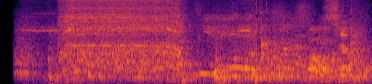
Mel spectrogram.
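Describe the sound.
Electric drills whir loudly and steadily, with a few sharp hammer knocks cutting through the noise, and faint voices in the background, as people build starling birdhouses in a room of a church diocese education centre in Salavat.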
